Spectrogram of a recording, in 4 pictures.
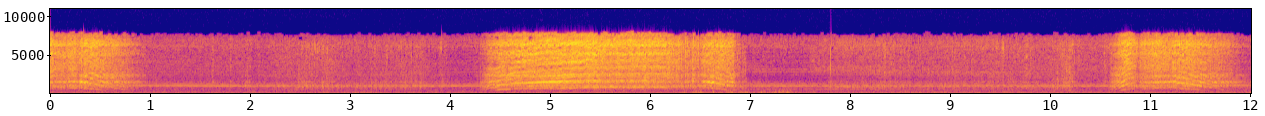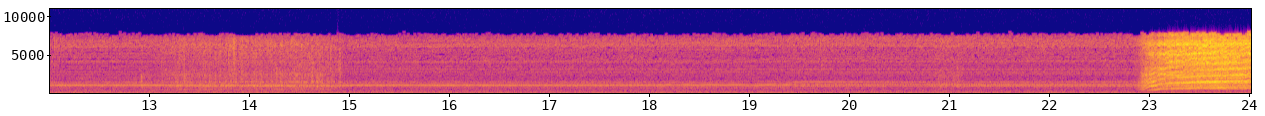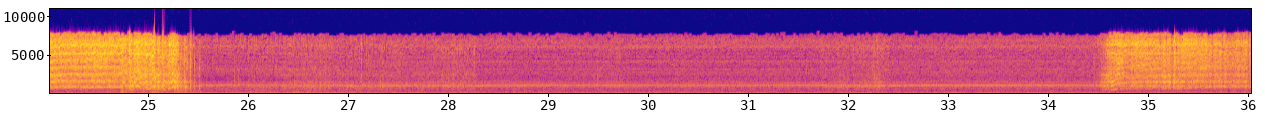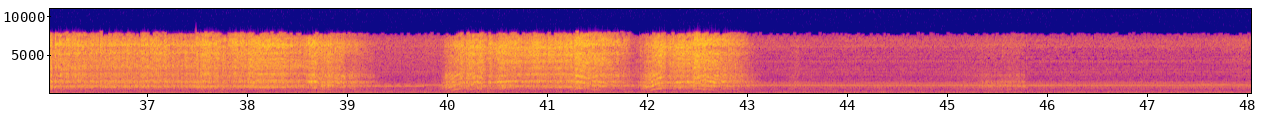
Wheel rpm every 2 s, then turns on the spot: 40, 10, 150, 80, 20, 70, 10, 10, 0, 0, 0, 90, 140, 20, 0, 0, 0, 140, 230, 90, 130, 40, 0, 0.
2-4 6-10 12-16 26-28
